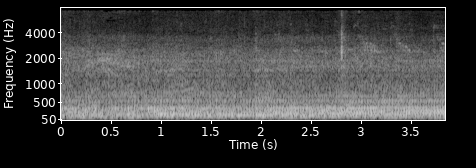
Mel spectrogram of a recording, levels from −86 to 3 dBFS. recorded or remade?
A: recorded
